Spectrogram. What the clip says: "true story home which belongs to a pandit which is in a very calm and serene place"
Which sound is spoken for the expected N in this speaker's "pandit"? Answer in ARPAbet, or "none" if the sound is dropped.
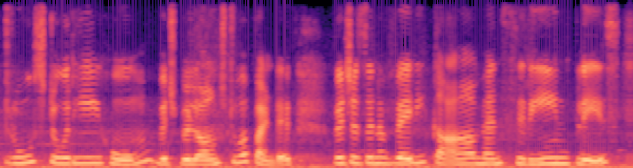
N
